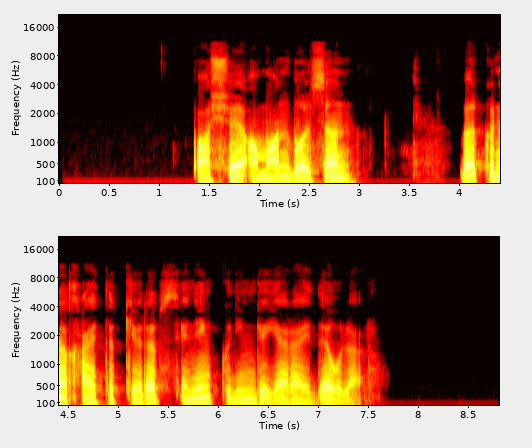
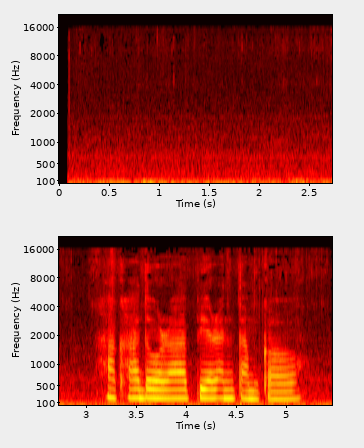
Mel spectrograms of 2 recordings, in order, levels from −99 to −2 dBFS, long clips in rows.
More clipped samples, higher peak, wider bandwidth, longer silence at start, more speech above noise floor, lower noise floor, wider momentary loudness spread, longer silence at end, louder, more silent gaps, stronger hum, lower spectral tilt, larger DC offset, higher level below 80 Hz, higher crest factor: neither; first, 0 dBFS vs -18 dBFS; second, 9.4 kHz vs 16 kHz; first, 1.35 s vs 0.1 s; first, 63 dB vs 21 dB; first, -79 dBFS vs -53 dBFS; second, 9 LU vs 24 LU; first, 1.4 s vs 0 s; first, -17 LUFS vs -33 LUFS; neither; neither; about the same, -7.5 dB/octave vs -7 dB/octave; neither; first, -38 dBFS vs -52 dBFS; about the same, 18 dB vs 18 dB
